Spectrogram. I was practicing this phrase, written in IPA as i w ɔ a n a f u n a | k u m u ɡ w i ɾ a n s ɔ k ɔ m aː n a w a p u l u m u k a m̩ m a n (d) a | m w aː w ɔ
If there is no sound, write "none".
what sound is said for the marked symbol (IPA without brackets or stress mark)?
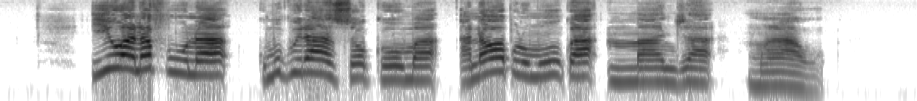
d͡ʒ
